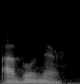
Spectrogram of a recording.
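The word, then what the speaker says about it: A'bunadh: It's spelled A''BUNADH, pronounced Abundir, and that means original.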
